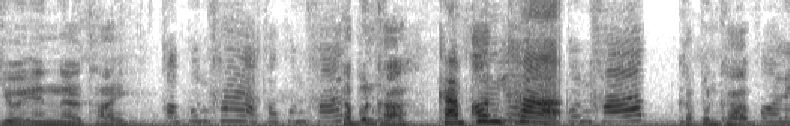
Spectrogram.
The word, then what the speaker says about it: ขอบคุณค่ะ: ขอบคุณค่ะ ขอบคุณครับ Kapun ka.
